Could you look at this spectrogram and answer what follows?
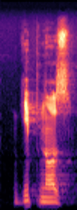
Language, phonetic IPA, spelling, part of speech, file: Russian, [ɡʲɪpˈnos], гипноз, noun, Ru-гипноз.ogg
- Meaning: hypnosis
